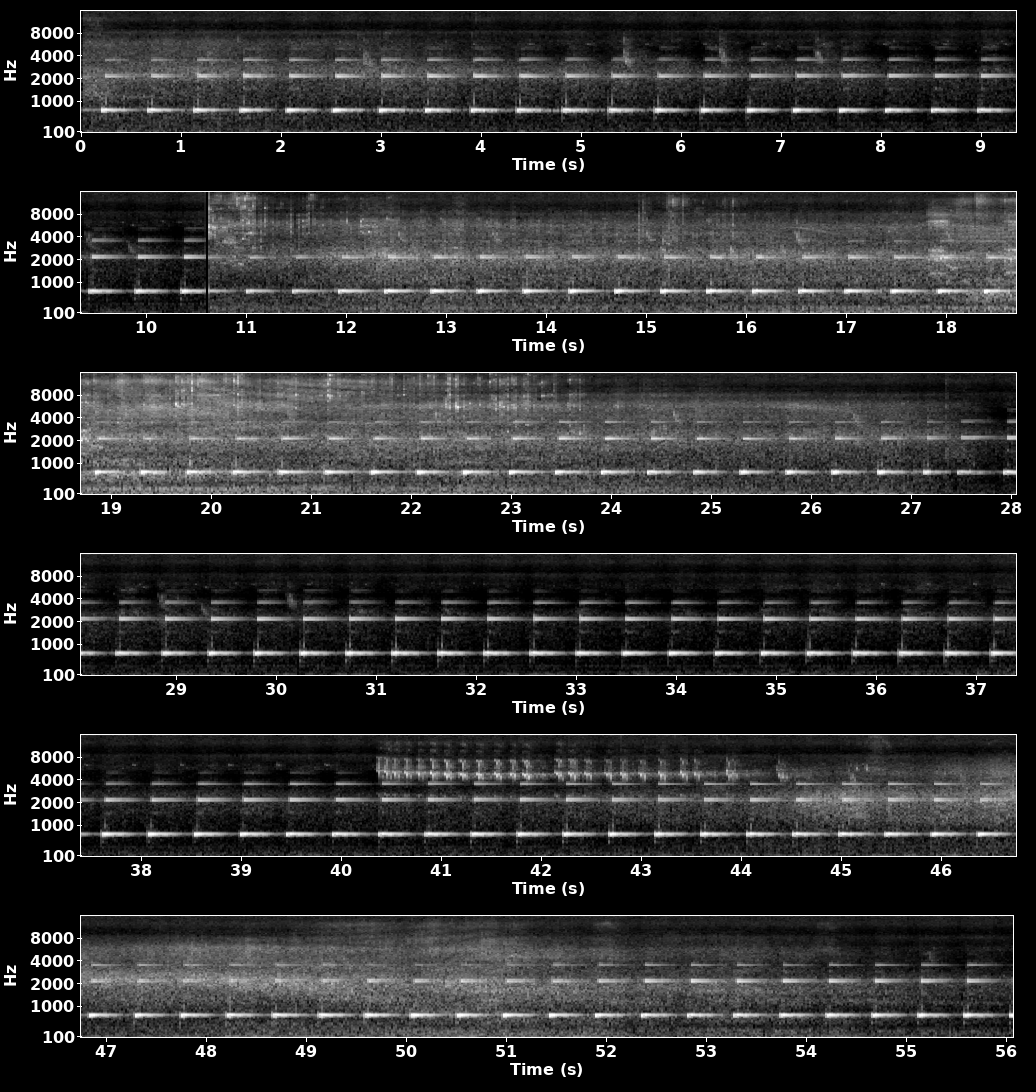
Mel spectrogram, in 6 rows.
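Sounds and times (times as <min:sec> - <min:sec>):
diesel railcar passing: 0:00.0 - 0:56.0
level crossing warning bell ringing: 0:00.0 - 0:56.0
train wheel clicks over rail joints: 0:19.0 - 0:24.6.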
